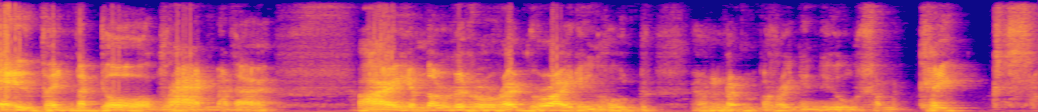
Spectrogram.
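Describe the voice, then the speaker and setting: Put-on character voice from a man, fairly slow and medium in pitch. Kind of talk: different voice from earlier wolf. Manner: evil, sly.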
